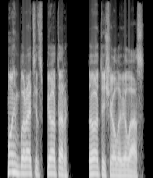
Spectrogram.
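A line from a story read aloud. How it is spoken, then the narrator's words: Laughing. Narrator (Russian): смеялась она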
